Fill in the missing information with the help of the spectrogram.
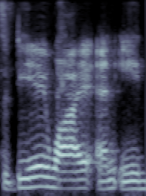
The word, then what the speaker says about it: Dayne: Sure, it's a uh, it's D A Y N E Dayne, and then the last name is Shuda S H U D A.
